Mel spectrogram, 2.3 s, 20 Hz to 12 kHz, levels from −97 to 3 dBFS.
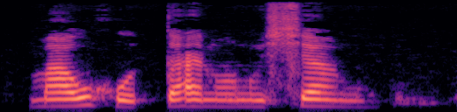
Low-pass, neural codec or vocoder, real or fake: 10.8 kHz; none; real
